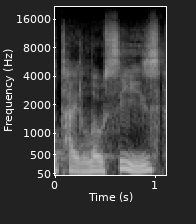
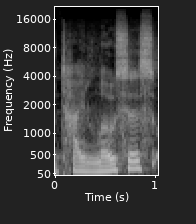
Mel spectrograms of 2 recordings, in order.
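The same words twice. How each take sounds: First: "tyloses" ending in a long "seez"; plural pronunciation. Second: "tylosis" ending in a short "sis"; singular pronunciation. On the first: Host gives the plural after the singular, carefully pronounced. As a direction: say "tyloses" slowly as tie-LO-seez. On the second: Host contrasts singular with plural for listeners, carefully pronounced. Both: Shown as a demonstration. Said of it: "or plural tyloses".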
